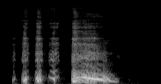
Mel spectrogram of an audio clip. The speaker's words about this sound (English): Clear my throat before I say this.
